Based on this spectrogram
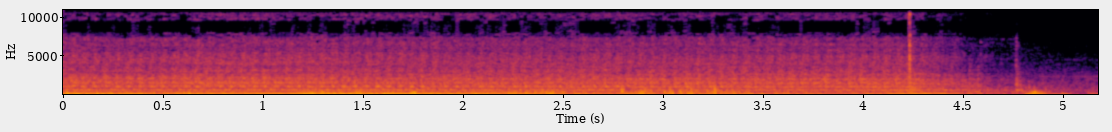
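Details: Current Kawasaki Ninja 250 twin, starts well, at idle: uneven mechanical rattle mixed into the beat, roughly four pulses a second; abnormal engine noise, cause unclear.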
